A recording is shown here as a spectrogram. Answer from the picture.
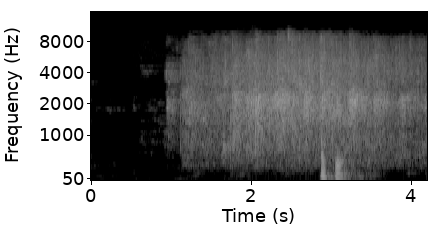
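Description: Audience applauding, starting about a second in and carrying on steadily.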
